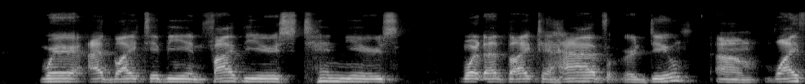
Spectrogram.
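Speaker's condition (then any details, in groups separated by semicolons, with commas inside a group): Bulbar onset ALS; speech problems first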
